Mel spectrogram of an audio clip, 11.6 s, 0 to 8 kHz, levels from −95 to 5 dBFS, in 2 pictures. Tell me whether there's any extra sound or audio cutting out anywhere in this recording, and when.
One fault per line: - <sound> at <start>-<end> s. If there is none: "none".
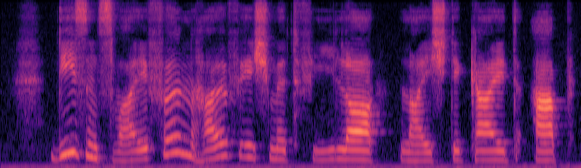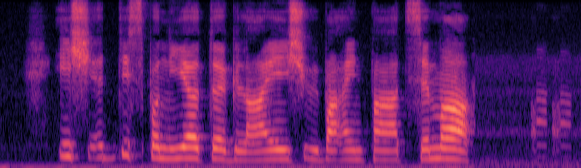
- laugh at 11.1-11.5 s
